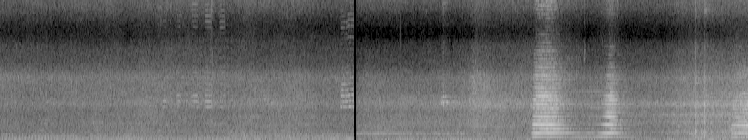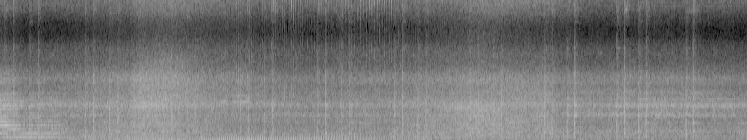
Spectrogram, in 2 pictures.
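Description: Electric commuter train sounding two horn blasts, each about a second and a half long, then running past with a louder rumble and wheels clattering over the rail joints.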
